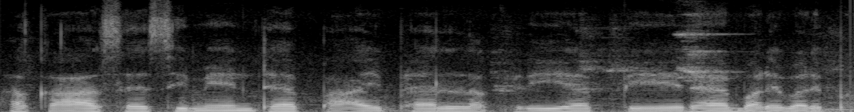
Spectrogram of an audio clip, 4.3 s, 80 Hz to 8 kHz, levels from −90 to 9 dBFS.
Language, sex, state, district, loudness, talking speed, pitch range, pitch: Hindi, male, Chandigarh, Chandigarh, -18 LUFS, 170 wpm, 110-120 Hz, 110 Hz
